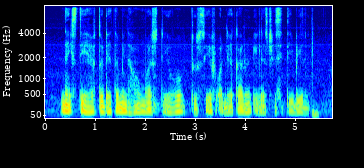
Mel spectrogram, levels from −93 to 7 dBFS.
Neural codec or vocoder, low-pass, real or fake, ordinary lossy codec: none; none; real; none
